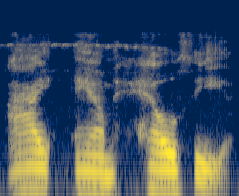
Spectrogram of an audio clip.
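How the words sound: It is said with strong passion.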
